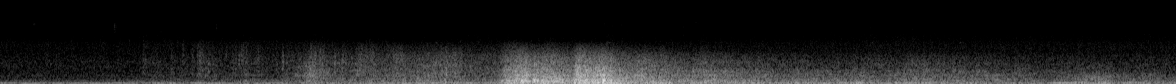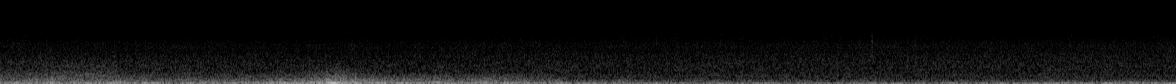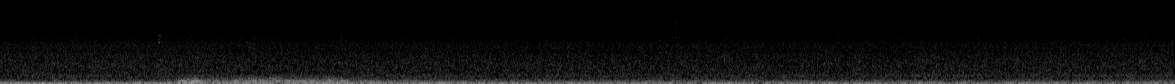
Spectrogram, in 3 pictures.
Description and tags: Captured with the PCM-M10's internal mics, some natural reverb from the location, no postprocessing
